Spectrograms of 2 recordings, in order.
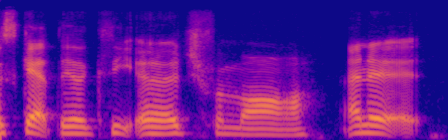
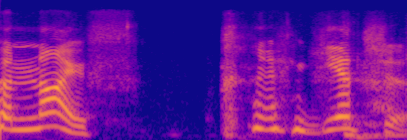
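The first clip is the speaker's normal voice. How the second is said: put-on tough-guy New York accent; 8 semitones higher, 4 dB louder than usual. Asked to do a New York accent, a speaker does a tough New York accent. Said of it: "This is my tough street, New York".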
